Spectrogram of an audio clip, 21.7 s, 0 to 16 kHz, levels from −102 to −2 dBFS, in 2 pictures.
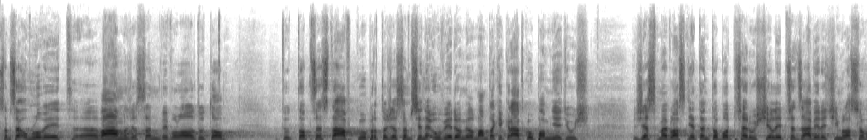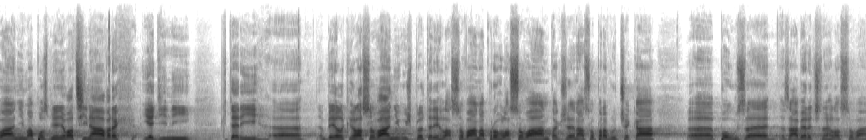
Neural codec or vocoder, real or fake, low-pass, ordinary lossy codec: none; real; 14.4 kHz; Opus, 64 kbps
